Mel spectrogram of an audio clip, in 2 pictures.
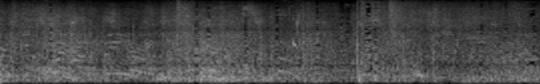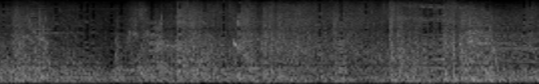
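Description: Game spell effects whoosh and clash in quick bursts.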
